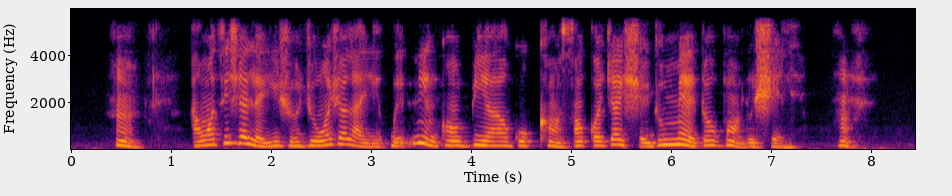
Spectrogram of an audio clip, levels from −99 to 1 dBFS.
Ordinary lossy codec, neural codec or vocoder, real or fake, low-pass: none; codec, 16 kHz, 8 kbps, FunCodec, trained on Chinese and English, 25 frames a second; fake; 5.4 kHz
